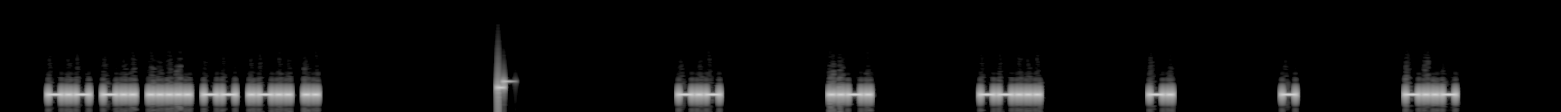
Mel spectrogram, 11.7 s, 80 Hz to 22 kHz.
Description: Morse code, heard as a keyed tone, about 34 wpm, spaced as for 15 wpm, 700 Hz. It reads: KD5MLI KF7NTX
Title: USA Call Signs - 8x Character Spacing - 35wpm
